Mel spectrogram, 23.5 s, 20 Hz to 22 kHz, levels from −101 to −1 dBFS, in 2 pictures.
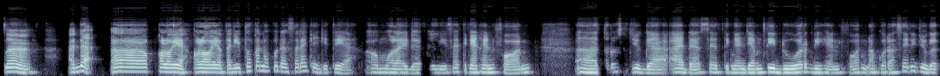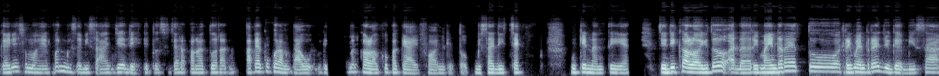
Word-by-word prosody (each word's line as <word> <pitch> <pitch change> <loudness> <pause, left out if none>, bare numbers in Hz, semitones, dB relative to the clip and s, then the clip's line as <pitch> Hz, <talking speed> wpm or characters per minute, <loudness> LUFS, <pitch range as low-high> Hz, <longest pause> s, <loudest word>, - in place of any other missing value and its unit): Nah, 190 -5 +5 0.5
ada 175 +2 +3 0.4
eee 195 0 +5 0.2
kalau 185 -1 +6
ya 155 - +6
kalau 170 0 +5
yang 165 -1 +1
tadi 165 +1 +1
tuh 210 - -2
kan 230 - -2
aku 210 +1 -4
dasarnya 190 +2 -3
kayak 180 -6 -5
gitu 155 +2 -9
ya, - - -7 0.2
e - - -13 0.2
mulai 150 -1 0
dari 140 +1 -8 0.2
setting-an 165 -2 0
handphone. 155 -3 0 0.6
Eee 155 -2 +2
terus 180 0 -11 0.2
juga 145 -4 0
ada 155 -4 +1 0.2
setting-an 155 -2 -2
jam 155 0 +2
tidur 155 -1 +4 0.2
dihandphone, 150 +1 -4
aku 160 -1 -5
rasa 155 +1 -5
ini 210 - -4
juga 150 -3 +1
kayaknya 160 +6 -1
semua 170 -3 -3
handphone 150 +8 -5
bisa 160 -3 -7
bisa 155 - -7
aja 155 +2 -4
deh 140 -1 -2
gitu 150 0 -9
secara 155 -1 -7
pengaturan, 155 0 -4 0.2
tapi 160 +4 -1
aku - - -6
kurang 165 -5 +1
tahu 140 +1 -1 0.2
di - - -5 0.5
kalau 150 -3 +4
aku 165 - -7
pakai 140 -4 -1
iPhone 135 +1 -7
gitu, - - -13 0.2
bisa 145 +1 -1
dicek 155 +1 +1 0.6
mungkin 160 +1 +2
nanti 140 +2 -3 0.2
ya. - - -7 0.4
Jadi 165 +3 +8
kalau 170 -2 +8
itu 165 +6 +2 0.2
ada 150 -2 +1
reminder-nya 160 +7 +4 0.2
tuh 205 -1 +2 0.3
reminder-nya 170 +4 +4
juga 155 -1 +1
bisa 145 +4 -6
160 Hz, 170 wpm, -22 LUFS, 150-170 Hz, 0.6 s, Jadi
